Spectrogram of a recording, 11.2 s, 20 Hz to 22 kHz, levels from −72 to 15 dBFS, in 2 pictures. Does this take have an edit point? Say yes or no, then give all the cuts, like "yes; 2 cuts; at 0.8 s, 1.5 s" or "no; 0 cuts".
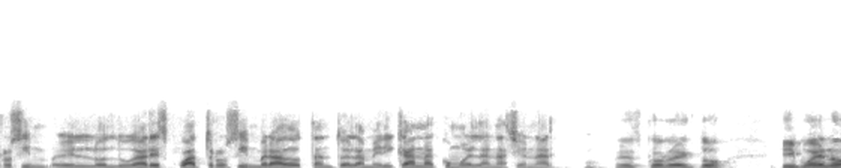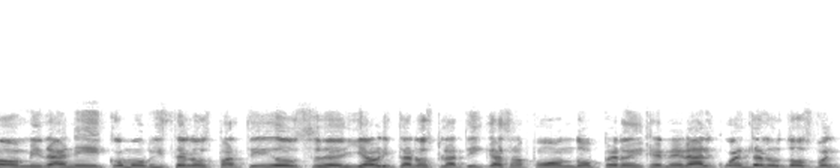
yes; 1 cut; at 5.3 s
